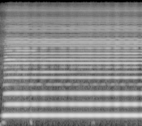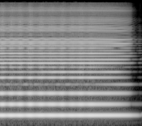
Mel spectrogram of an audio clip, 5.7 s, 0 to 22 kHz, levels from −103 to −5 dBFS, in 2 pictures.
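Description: No technical faults can be heard anywhere in this music clip.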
